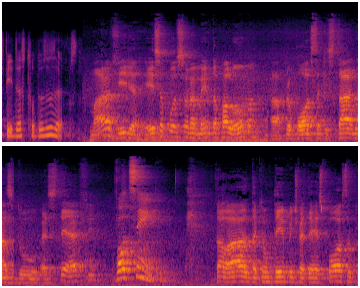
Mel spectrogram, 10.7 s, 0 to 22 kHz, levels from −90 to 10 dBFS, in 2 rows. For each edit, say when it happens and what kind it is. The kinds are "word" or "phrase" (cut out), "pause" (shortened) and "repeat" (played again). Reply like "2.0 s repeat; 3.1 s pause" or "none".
4.0 s word; 5.5 s word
